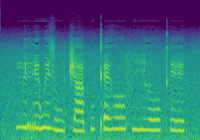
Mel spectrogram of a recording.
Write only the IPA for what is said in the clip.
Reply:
mɪ˦ re˦wɪ˦zuː˨ t͡ʃaː˨kʷɪ˦˨kʼɛ˦ɣoː˦ fiː˦loː˦kʰe˦

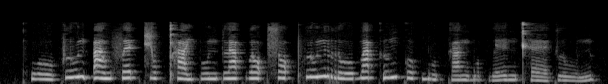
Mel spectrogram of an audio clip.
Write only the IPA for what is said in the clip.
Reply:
kʰwoː˩˦klu˥˩nʔa˧w fɛː˥˩t̚t͡ɕo˦˥k̚pʰa˧j pu˧npla˥˩k̚lɔ˥˩ʔsɔ˥˩ʔ pʰlu˥˩n roː˦˥ba˥˩k̚ʔɯ˥˩ŋ ko˥˩k̚bu˨˩ʔka˧ŋbo˨˩k̚ leː˧ŋkʰɛː˩˦klu˩˦n

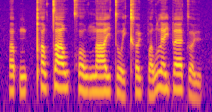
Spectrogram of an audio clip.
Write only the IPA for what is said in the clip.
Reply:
ɐ˨p̚ŋɪ˨˥k̚ pʰɐ˧wt̪aː˧wkʰo˨w n̪aː˧jt̪uː˨˩j kʰɵ˧ɥpɐ˨˥w le˥jpɛː˥kɵ˨˩ɥ

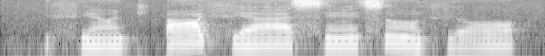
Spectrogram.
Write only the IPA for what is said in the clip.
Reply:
fʲɑ̃˩t͡ʃʼɑ˨˦ fʲaː˨˦sɛ̃˨˦sɔ̃˥˩fʲɔ˨˦

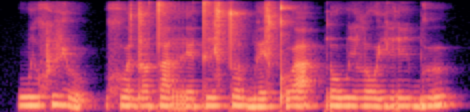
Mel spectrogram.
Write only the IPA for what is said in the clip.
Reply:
wixʷvʲu | xʷadʌt̪a ret̪izt̪ol bezkʷʼa | ɾowiloji ɾibɯ

